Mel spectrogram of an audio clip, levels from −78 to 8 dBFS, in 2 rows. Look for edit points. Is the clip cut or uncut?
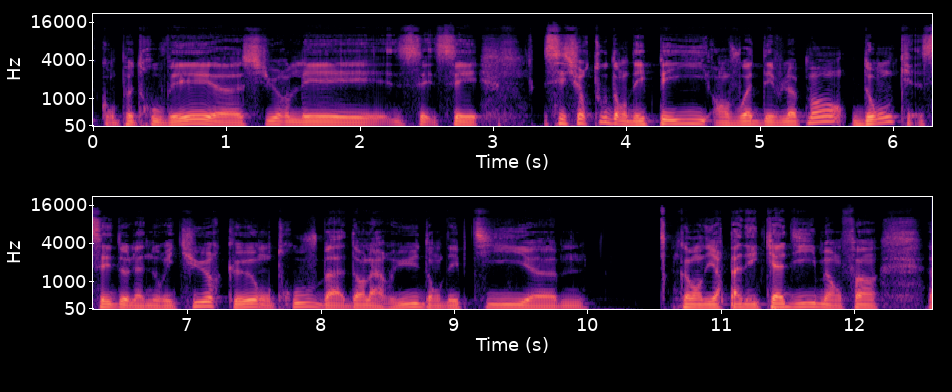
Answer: cut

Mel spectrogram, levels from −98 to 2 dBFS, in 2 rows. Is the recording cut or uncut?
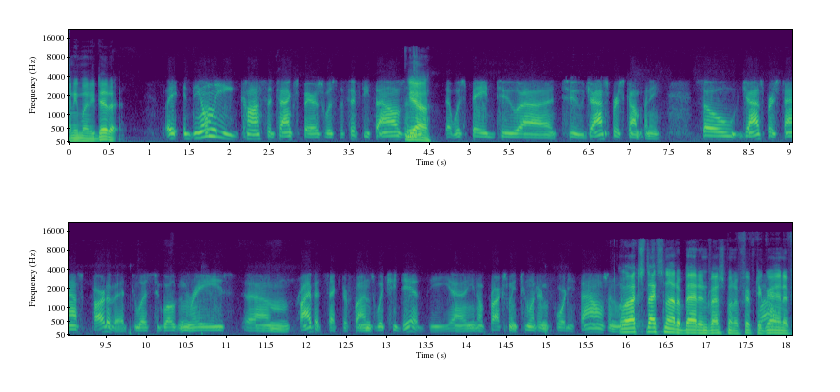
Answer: uncut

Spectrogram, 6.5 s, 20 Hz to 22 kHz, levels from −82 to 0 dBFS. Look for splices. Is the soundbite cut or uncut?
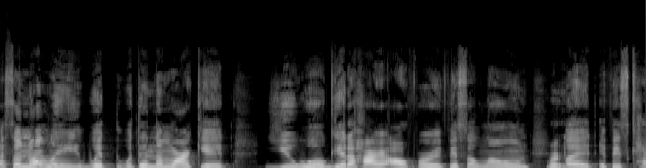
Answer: uncut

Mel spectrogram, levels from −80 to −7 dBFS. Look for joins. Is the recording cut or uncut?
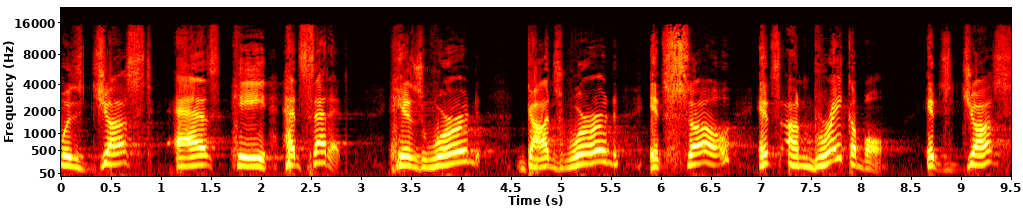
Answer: uncut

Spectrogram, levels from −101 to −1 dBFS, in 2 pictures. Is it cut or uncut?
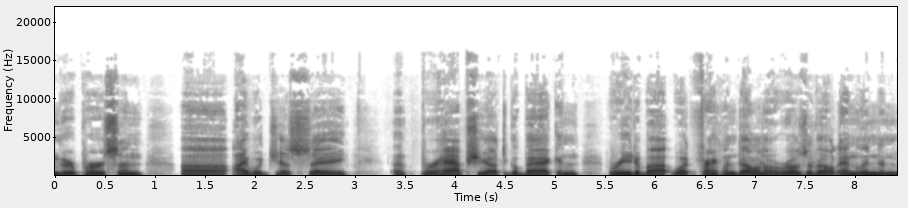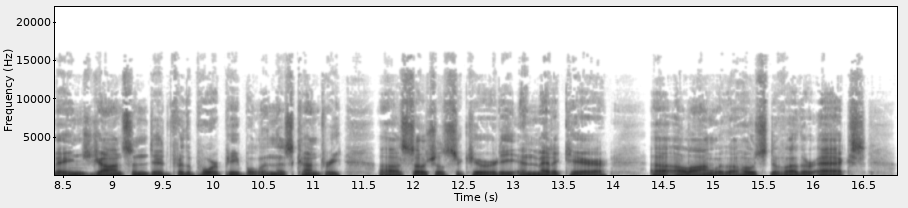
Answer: uncut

